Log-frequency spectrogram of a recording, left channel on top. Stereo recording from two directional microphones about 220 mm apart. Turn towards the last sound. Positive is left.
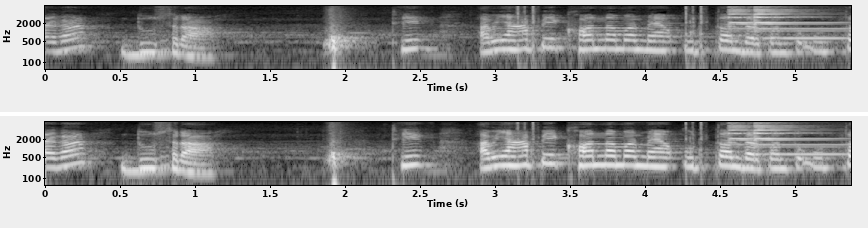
turn(degrees=0)  # may be behind; listen again after turning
